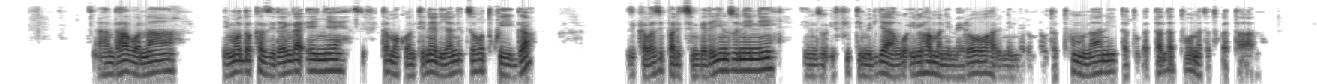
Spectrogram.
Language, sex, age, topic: Kinyarwanda, male, 36-49, finance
